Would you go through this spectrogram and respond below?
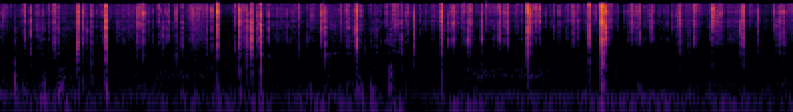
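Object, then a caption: Small glass shard. A small, flat, clear fragment of broken glass is held between the fingertips of both hands close to the microphone, rubbed and scratched by the fingers and possibly against other shards. The result is a quiet, dense run of bright, dry crackles and sharp little ticks over a faint low hum, each click dying away instantly.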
